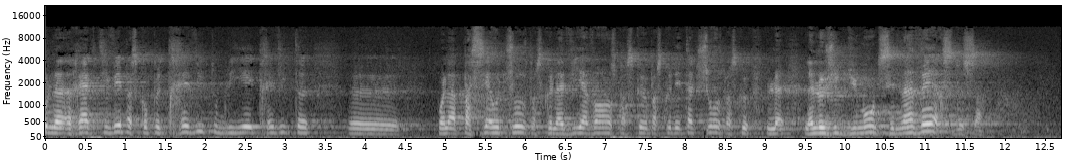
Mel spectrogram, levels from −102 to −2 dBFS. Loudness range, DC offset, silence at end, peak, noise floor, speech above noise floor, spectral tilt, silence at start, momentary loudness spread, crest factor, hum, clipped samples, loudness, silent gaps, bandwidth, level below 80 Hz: 6 LU; under 0.1%; 0.15 s; -14 dBFS; -57 dBFS; 24 dB; -4.5 dB/octave; 0 s; 14 LU; 20 dB; none; under 0.1%; -34 LUFS; none; 11.5 kHz; -64 dBFS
